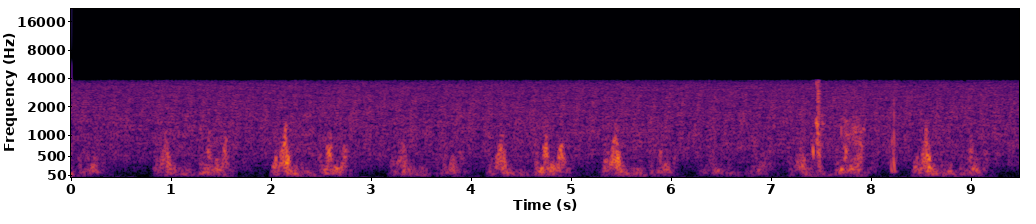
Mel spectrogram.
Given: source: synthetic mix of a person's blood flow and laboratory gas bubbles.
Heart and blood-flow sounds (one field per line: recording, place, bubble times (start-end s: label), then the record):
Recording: Doppler ultrasound of blood flow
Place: precordium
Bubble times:
7.38-7.54 s: bubbles
7.67-7.94 s: bubbles
8.16-8.29 s: bubbles
From the record:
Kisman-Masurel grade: 222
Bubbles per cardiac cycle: several, 3 to 8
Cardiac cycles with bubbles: 10 to 50%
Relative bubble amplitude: moderate (0.250 to 0.450)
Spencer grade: 2 (many but less than half of the cardiac periods contain bubble signals, singularly or in groups)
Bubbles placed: only in the low amplitude regions of the cardiac cycle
